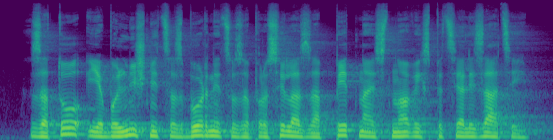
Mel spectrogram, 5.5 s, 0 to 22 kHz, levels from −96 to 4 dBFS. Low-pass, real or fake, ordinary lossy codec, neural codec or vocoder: 19.8 kHz; real; none; none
